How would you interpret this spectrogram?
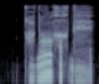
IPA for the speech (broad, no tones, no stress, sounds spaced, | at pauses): qʰ ṳ d ɑ̃ χ ə χ d ɛ̤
